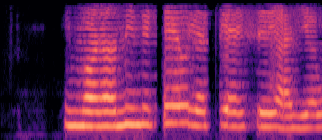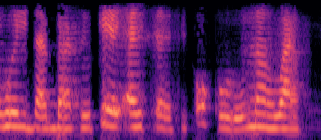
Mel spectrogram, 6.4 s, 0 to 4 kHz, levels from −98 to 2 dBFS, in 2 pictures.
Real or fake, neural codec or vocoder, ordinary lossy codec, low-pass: fake; codec, 16 kHz in and 24 kHz out, 0.6 kbps, FireRedTTS-2 codec; AAC, 16 kbps; 3.6 kHz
